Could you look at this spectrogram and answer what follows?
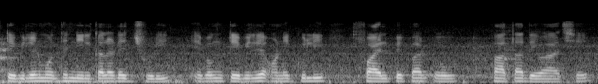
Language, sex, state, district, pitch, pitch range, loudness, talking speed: Bengali, male, West Bengal, Alipurduar, 145 Hz, 140-150 Hz, -17 LUFS, 140 wpm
